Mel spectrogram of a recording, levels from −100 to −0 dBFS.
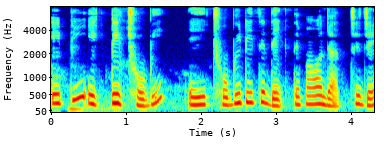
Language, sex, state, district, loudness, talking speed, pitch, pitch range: Bengali, female, West Bengal, Malda, -16 LUFS, 125 wpm, 240 Hz, 215-265 Hz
